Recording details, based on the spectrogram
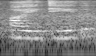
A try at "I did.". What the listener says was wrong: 끝이 올려라니까. 아이가 아니잖아. 이 줄여서 말을 해야 돼.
